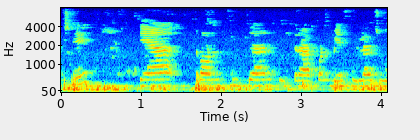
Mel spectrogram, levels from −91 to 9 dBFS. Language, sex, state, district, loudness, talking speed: Gujarati, female, Gujarat, Gandhinagar, -18 LUFS, 115 wpm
